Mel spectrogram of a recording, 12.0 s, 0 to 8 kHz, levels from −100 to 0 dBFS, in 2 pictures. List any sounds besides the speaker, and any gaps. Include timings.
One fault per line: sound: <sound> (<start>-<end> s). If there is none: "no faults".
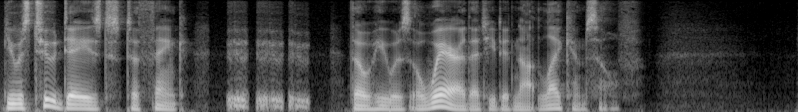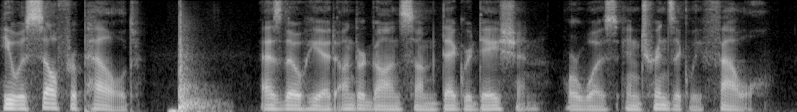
sound: laugh (1.7-2.3 s)
sound: thud (7.2-7.7 s)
